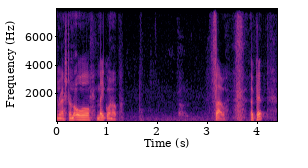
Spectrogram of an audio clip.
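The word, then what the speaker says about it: pho: FO. Okay. P H O. It's actually Vietnamese, but uh it works. It works. It's fine. I'll go with that one. And it's pronounced fur.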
